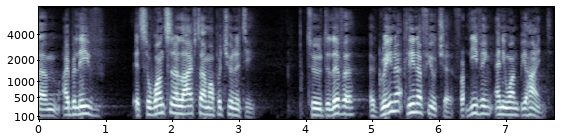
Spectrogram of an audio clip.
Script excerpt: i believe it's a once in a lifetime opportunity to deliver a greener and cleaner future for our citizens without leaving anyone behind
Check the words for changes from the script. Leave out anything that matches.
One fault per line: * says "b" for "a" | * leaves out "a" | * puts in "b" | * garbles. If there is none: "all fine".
* leaves out "and"
* leaves out "our citizens without"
